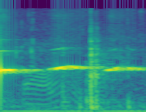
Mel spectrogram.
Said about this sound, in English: Were you trying to whistle?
